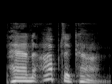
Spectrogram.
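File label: "panopticon", British English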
